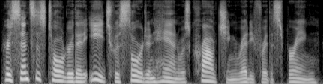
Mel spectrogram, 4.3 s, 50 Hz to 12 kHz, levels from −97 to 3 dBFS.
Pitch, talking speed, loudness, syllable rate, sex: 165 Hz, 225 wpm, -20 LUFS, 4.6 syllables/s, female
